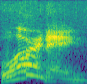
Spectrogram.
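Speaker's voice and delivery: zombie-like voice.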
